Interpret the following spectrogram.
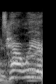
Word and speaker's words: Talia: How do you pronounce her name? Talia? Oh, Talia Shire.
